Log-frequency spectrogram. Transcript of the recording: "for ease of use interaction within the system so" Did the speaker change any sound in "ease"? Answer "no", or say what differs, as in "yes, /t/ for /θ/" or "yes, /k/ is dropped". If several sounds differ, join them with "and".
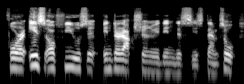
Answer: yes, /s/ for /z/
